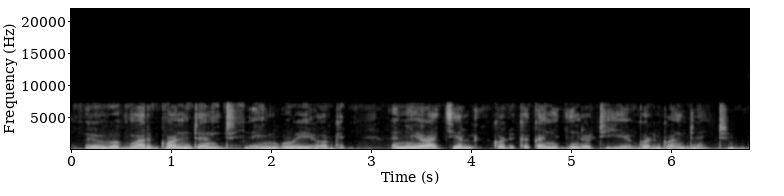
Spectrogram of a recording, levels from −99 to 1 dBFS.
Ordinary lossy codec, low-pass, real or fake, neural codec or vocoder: none; 7.2 kHz; fake; codec, 16 kHz, 2 kbps, FunCodec, trained on LibriTTS, 25 frames a second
